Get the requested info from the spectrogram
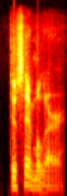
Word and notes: dissimilar: American English

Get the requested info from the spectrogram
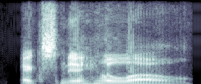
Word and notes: ex nihilo: American English

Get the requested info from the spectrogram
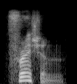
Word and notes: freshen: British English

